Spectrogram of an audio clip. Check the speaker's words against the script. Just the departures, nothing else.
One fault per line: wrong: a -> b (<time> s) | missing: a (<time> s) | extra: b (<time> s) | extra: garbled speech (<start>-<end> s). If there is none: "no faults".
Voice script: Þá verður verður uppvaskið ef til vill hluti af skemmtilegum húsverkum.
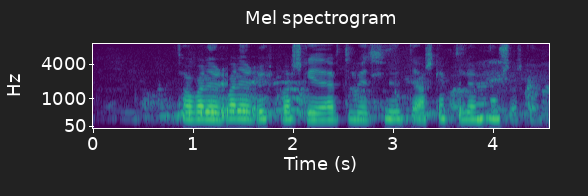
no faults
